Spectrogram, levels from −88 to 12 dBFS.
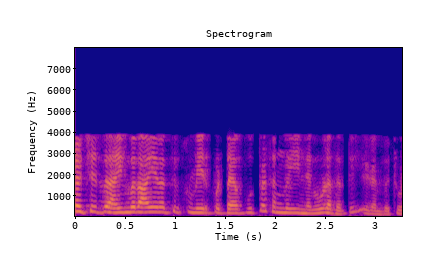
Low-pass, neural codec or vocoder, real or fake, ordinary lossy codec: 7.2 kHz; codec, 16 kHz, 1 kbps, FunCodec, trained on Chinese and English, 50 frames a second; fake; AAC, 16 kbps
